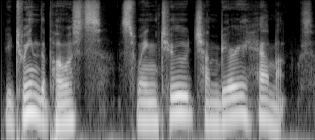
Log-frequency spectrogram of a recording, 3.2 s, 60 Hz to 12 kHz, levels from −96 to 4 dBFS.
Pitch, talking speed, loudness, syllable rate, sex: 135 Hz, 135 wpm, -18 LUFS, 3.7 syllables/s, male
